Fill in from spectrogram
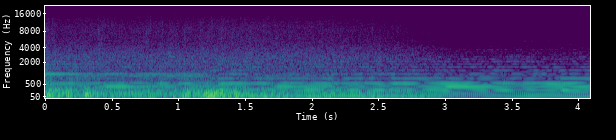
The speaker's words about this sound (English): Soul dances at the thumping of raindrops.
